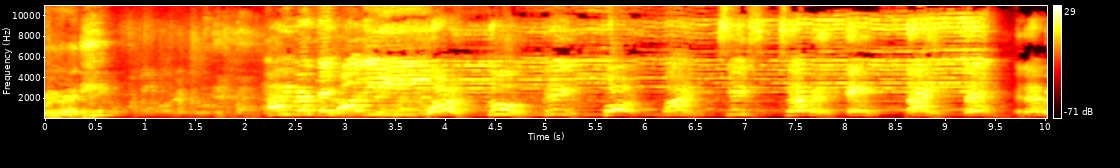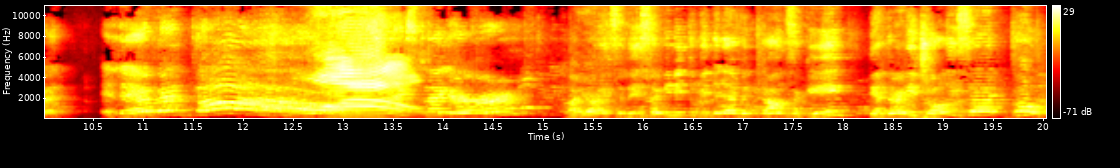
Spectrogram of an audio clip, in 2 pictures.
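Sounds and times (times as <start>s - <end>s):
boy singing into a microphone: 12.6s - 13.9s.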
